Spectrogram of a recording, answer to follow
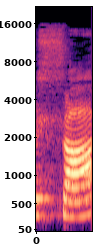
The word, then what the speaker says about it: सा: जो भी प्रोनाउंसिएशन है, अगर सा है तो आकार सही से लगाना है, स नहीं बोलना है, सा बोलना है, रे ग म प ध नी सा, इतना मुंह खोलना है।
